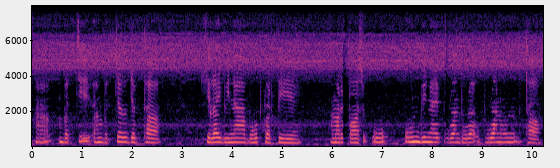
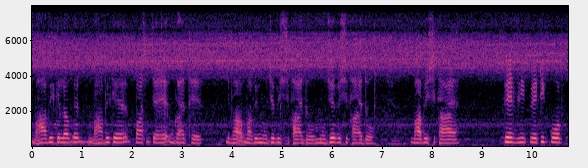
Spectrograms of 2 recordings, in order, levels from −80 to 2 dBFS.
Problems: constant background noise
